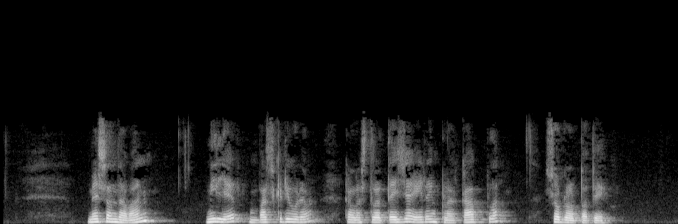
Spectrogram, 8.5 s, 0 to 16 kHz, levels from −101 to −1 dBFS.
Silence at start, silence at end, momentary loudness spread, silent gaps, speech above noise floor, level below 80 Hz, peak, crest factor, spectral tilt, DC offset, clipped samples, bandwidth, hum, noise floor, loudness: 1.1 s; 0.85 s; 9 LU; none; 52 dB; -60 dBFS; -2 dBFS; 16 dB; -8.5 dB/octave; under 0.1%; under 0.1%; 7.4 kHz; none; -69 dBFS; -18 LUFS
